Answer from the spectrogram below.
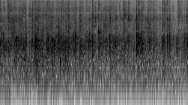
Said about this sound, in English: Can I have a huge round of applause for it?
